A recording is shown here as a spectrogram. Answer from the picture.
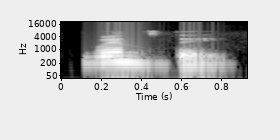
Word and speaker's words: Wednesday: The H, we don't pronounce D. Wednesday.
